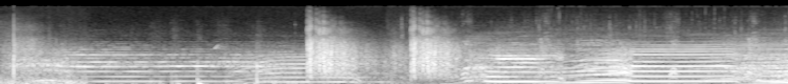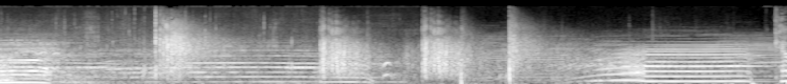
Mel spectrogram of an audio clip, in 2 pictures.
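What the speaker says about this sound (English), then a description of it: "Cattle seem to know when mustering time has come, and they're not too fussed about being rounded up." Cattle moo repeatedly during a muster in rural Victoria, Australia: loud, overlapping low calls from several animals, punctuated by sharp whip-like cracks, with no talking.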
